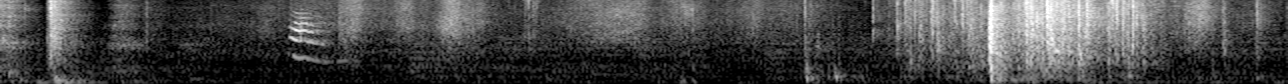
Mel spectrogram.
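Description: A Maine Coon cat gives a short, falling meow to greet its owner, amid household clatter.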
